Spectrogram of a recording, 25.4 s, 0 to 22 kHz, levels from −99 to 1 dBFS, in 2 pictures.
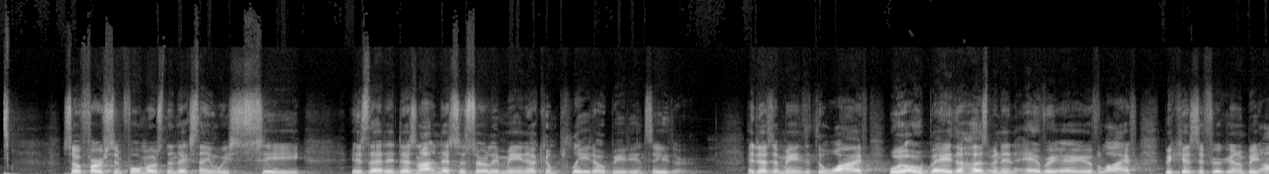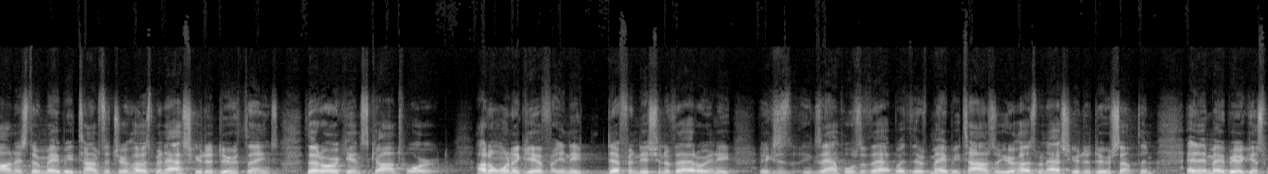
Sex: male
